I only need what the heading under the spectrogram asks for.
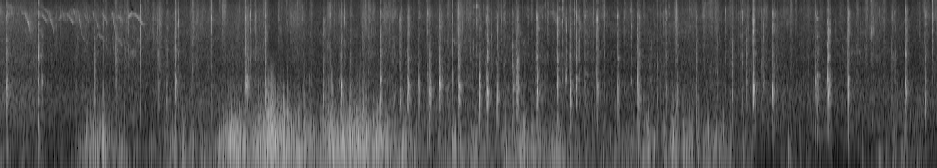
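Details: Purebred Lusitano horses on a ride produce steady clip-clop hoofbeats at roughly three and a half per second, sharp irregular strikes over a low rumbling background with occasional chirping birds.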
